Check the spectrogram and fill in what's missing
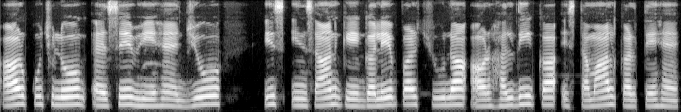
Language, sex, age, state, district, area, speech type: Urdu, female, 18-30, Bihar, Saharsa, rural, spontaneous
